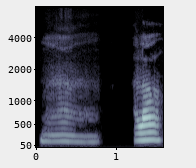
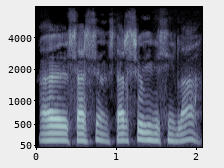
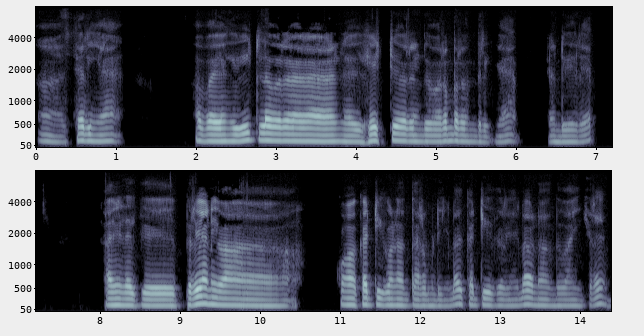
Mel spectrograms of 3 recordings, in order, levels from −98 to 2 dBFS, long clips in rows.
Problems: low volume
